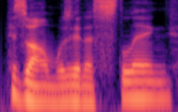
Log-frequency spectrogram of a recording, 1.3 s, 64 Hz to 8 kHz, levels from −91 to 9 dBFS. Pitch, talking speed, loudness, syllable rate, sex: 110 Hz, 270 wpm, -19 LUFS, 4.9 syllables/s, male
